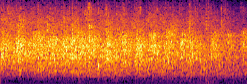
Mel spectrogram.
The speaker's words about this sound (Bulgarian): Мисля, че заслужава ръкопляскане това гласуване.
